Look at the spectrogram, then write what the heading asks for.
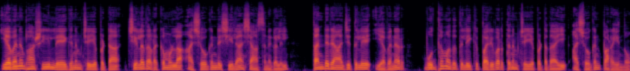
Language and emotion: Malayalam, neutral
